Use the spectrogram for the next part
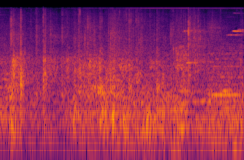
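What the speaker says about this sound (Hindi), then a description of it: "एक जोरदार तालियां।" Audience applause fills a hall at the Dada Saheb Phalke Icon Award ceremony, a dense, continuous wash of many hands clapping at steady loudness throughout.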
